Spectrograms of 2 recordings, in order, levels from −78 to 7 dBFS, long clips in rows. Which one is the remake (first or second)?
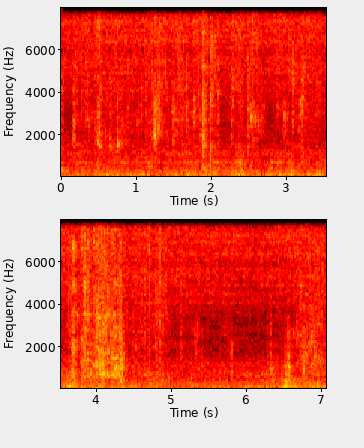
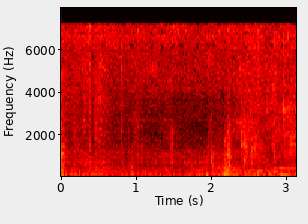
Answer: second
